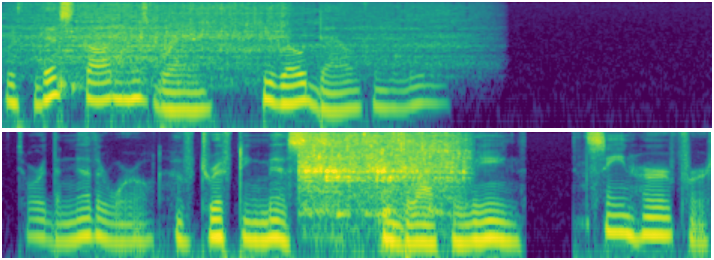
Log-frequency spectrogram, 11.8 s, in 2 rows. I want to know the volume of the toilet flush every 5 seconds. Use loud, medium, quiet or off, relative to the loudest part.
quiet, loud, off.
